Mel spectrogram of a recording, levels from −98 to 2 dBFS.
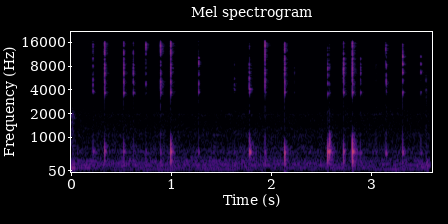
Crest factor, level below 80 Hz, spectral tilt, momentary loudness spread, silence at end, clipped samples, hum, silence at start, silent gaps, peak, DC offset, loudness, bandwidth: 34 dB; under -90 dBFS; -2 dB/octave; 12 LU; 0 s; under 0.1%; none; 0 s; none; -24 dBFS; under 0.1%; -55 LUFS; 16.5 kHz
